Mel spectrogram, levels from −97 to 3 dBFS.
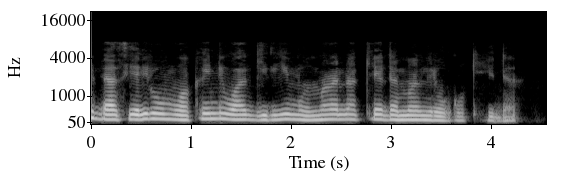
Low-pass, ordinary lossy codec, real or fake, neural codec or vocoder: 7.2 kHz; none; fake; codec, 16 kHz, 2 kbps, FreqCodec, larger model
